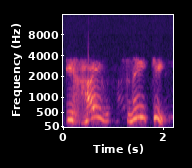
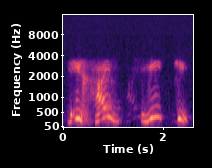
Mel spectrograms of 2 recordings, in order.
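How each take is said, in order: First: Put-on slow, deliberate Yiddish-accented "Ich heiz zwei ki"; Yiddish phrase. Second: Slow, drawn-out "Ich heiz zwei ki" in Yiddish; Yiddish phrase. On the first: Rabbi answers the nosy man, slow Yiddish. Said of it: "he says in Yiddish". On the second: Retold or imitated. Preacher repeats the rabbi's answer, slow Yiddish. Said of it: "He says".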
